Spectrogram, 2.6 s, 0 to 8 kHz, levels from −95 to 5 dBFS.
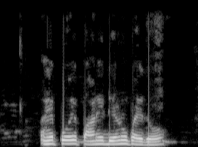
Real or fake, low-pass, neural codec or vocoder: real; 7.2 kHz; none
